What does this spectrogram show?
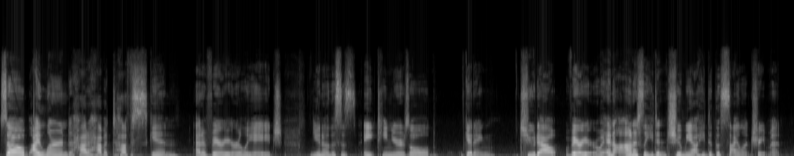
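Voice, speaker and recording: In a very clean recording with a silent background, a woman with an American accent talks at a fairly quick pace, her fairly low voice making very wide pitch swings. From Texas, Houston. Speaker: film camera assistant. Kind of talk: casual interview.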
